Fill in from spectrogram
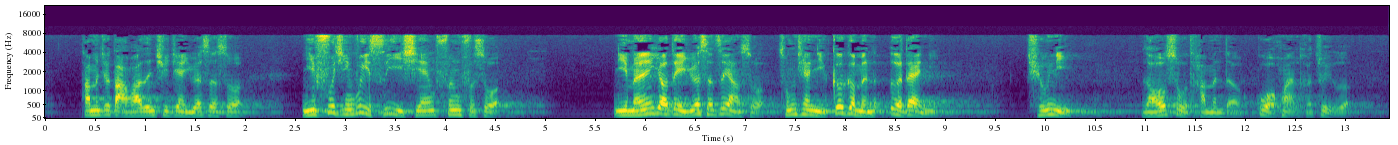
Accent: China; 但是我们中国人的价值观呢是重结果不重过程。

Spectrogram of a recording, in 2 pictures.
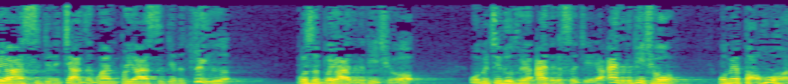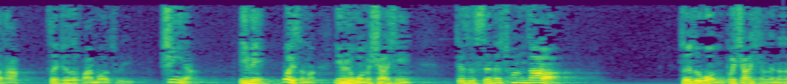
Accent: China; 我想我们中国人都以吃外国东西为荣

